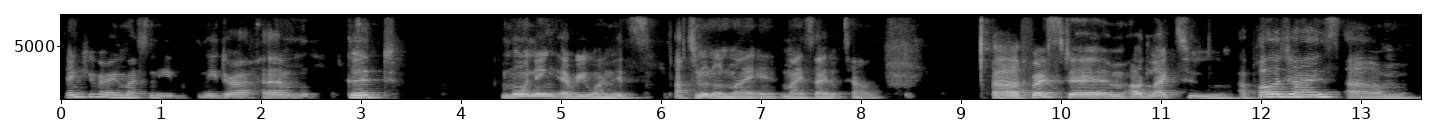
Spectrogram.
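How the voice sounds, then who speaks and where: A woman's voice: low-pitched, slow, darkish tone. Woman w a cold, kinda nasal, talking over a video call, lots of ums. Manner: hesitant, many fillers. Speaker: guest speaker. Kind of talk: online presentation.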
